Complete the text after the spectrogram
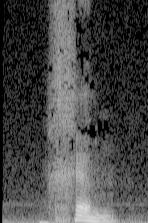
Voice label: "gen", Dutch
